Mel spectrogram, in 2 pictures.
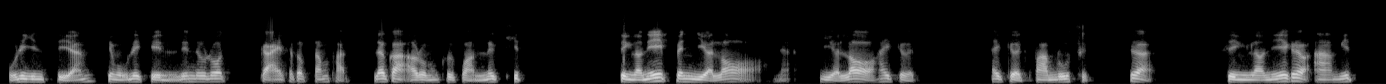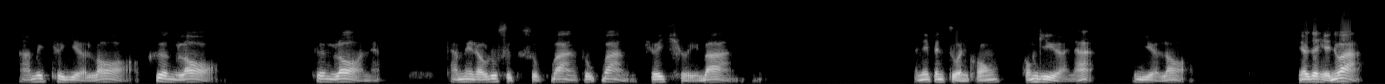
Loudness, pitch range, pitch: -19 LUFS, 110-135 Hz, 120 Hz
